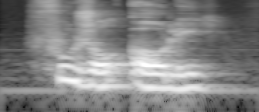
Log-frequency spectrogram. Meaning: fusel oil
- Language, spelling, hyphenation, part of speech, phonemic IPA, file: Dutch, foezelolie, foe‧zel‧olie, noun, /ˈfu.zəlˌoː.li/, Nl-foezelolie.ogg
